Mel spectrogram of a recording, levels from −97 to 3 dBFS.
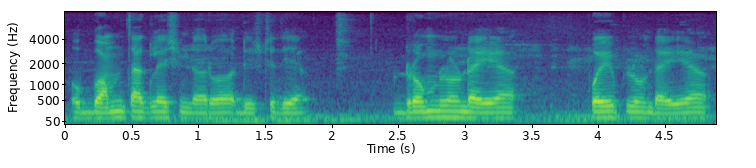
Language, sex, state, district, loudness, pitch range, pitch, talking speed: Telugu, male, Andhra Pradesh, Sri Satya Sai, -19 LUFS, 105-115 Hz, 110 Hz, 85 wpm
